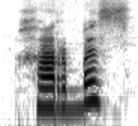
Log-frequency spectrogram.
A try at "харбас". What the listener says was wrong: Харбас. Харбас. Надо протянуть.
